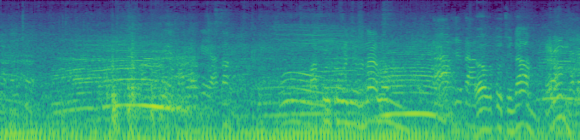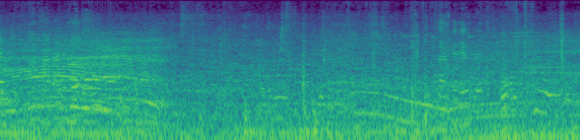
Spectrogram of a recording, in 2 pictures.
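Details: Big cattle being pushed down from a truck, one hesitant to step off: a short low moo and a longer wavering one amid shouted warnings, crowd voices and a running vehicle engine.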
